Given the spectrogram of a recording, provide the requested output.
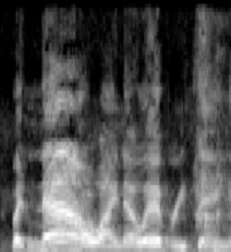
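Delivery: mock know-it-all, drawn out and bold; cocky. Diver bouncing back from a humbling, mock cocky. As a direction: play up a reinflated ego on a stretched NOW. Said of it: "they'll get that humbling".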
